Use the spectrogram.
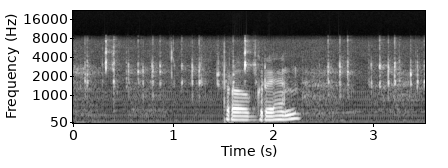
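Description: Rapid typing on a computer keyboard, a steady patter of light key clicks running throughout, close and fairly quiet, with a single spoken word cutting in briefly partway through.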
